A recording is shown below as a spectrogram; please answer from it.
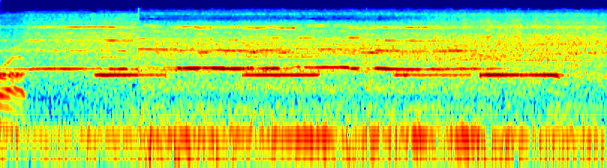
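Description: Cotton module truck's diesel engine running steadily while its reversing alarm beeps about once a second as it backs under and loads a cotton module, with a steady high whine over the engine.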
